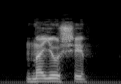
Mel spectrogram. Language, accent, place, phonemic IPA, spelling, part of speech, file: French, France, Lyon, /ma.jɔ.ʃe/, maillocher, verb, LL-Q150 (fra)-maillocher.wav
- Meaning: to hit with a mailloche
